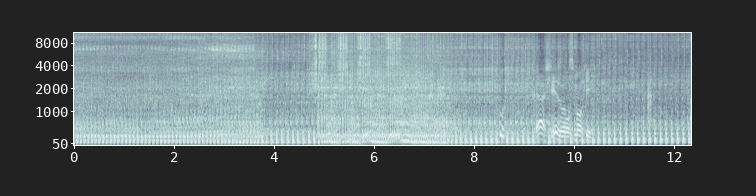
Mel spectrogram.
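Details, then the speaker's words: Revived 1988 Yamaha Moto 4 ATV from a field: single cylinder pops fast and steady, then picks up with a few throttle blips; owner says it runs a little lean but sounds pretty good, running fairly evenly. "yeah it's a little lean nothing wrong with that and that sounds pretty good actually"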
